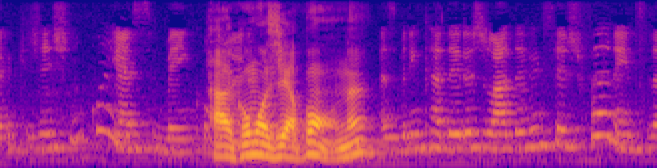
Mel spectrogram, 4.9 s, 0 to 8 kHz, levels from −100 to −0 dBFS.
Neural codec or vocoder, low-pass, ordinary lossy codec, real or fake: none; none; none; real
